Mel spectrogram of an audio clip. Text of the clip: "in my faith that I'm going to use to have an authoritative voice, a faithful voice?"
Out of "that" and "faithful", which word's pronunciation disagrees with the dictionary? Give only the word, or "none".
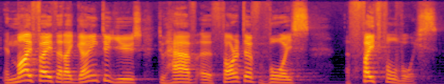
none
